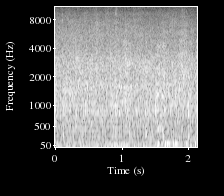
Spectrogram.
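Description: Two steam locomotives coupled together, running past under power: a steady noise of exhaust and running gear on the rails.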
